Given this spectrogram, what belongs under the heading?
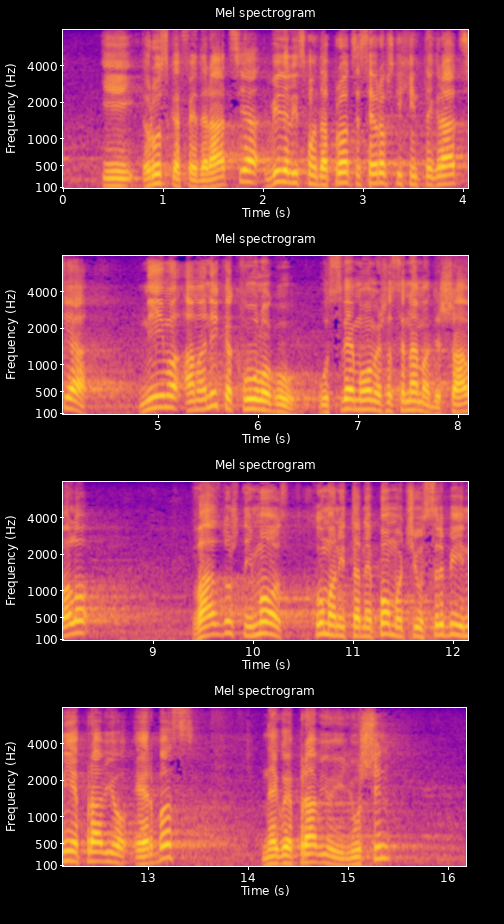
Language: Serbian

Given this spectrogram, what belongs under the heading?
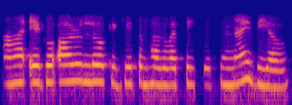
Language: Maithili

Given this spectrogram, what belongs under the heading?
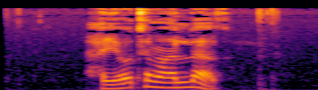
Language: Persian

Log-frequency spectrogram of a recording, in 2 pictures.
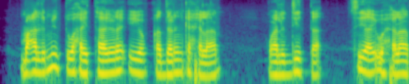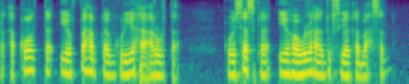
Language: Somali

